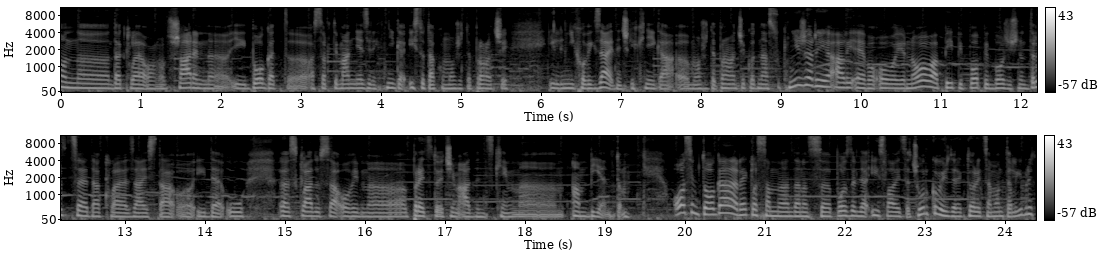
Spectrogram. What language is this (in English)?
Croatian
